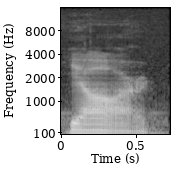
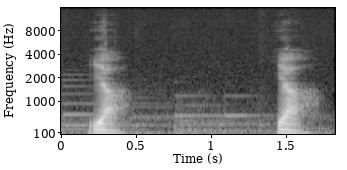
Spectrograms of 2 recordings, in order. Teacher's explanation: in English, vowels tend to stretch out, like yard goes yard. But in Korean, it's short and clean, just ya, ya. So don't drag it out.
